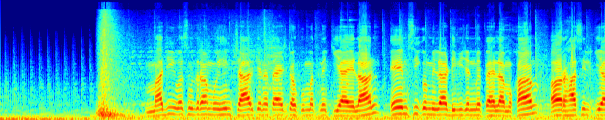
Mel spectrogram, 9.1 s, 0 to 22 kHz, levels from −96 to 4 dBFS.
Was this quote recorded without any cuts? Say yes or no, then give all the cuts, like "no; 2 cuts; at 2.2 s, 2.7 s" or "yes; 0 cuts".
yes; 0 cuts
